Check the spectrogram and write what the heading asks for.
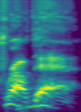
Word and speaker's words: Crowder: Fuck Crowder. – No Chowder. – Yeah, just it's pronounced Crowder. Say it right, Frankie.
